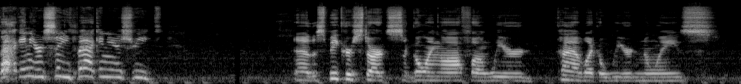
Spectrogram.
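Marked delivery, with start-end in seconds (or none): 0.0-1.6 play-acted very high, shrill, furious, angry yell. Retelling a scene where the principal yells over the speaker: imitating the principal yelling. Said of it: "yelling into the screamer".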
